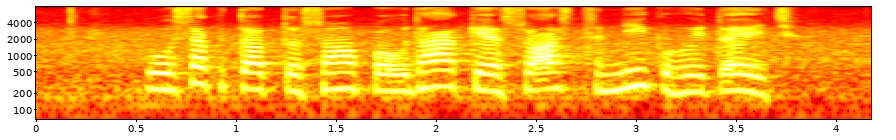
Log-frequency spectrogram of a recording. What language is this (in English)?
Maithili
